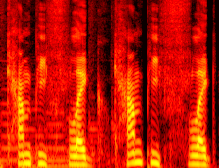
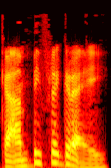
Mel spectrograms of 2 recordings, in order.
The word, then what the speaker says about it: Campi Flegrei: The movement is impressive, but the inch or so a year Yellowstone moves pales in comparison to campy fleg. It's pronounced Campi Flegrei.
